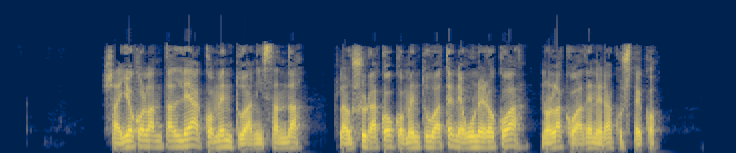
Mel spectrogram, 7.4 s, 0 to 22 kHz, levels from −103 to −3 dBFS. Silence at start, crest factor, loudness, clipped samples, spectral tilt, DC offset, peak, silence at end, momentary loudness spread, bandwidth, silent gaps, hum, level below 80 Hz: 1.05 s; 14 dB; -14 LUFS; under 0.1%; -4.5 dB/octave; under 0.1%; 0 dBFS; 0.8 s; 6 LU; 8 kHz; none; none; -56 dBFS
